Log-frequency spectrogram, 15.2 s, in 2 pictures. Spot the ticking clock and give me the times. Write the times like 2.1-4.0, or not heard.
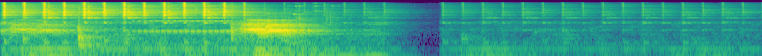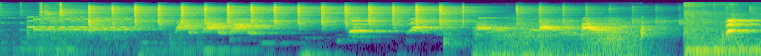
0.0-15.2.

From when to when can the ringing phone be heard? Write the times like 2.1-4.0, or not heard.
0.8-3.3, 7.8-9.5.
